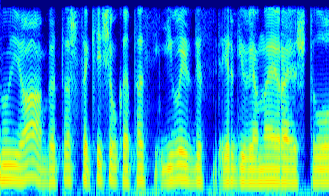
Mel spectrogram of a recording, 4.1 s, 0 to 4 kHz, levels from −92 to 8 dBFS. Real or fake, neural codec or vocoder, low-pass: fake; codec, 32 kHz, 1.9 kbps, SNAC; 3.6 kHz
